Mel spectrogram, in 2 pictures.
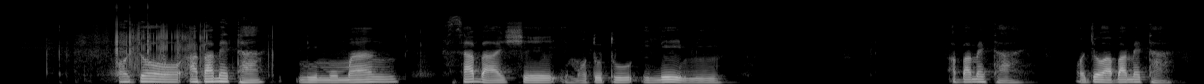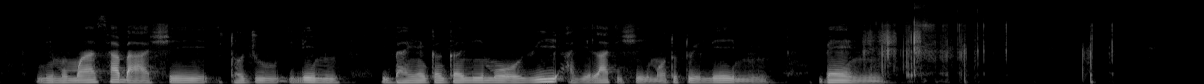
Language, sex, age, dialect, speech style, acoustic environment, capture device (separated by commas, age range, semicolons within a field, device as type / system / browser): Yoruba, male, 25-34, Nigeria - Lagos Yoruba, happy, nature, desktop / Linux / Chrome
